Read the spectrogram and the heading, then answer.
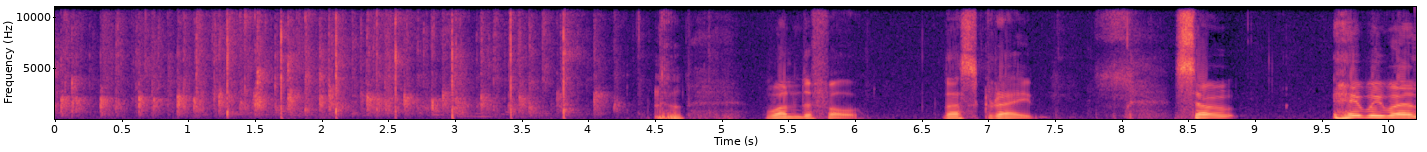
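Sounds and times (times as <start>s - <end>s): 
people clapping: 0.0s - 5.1s
speech: 4.6s - 7.5s, 8.5s - 9.0s, 9.6s - 10.2s.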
